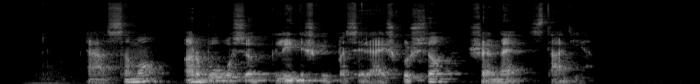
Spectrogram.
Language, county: Lithuanian, Vilnius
